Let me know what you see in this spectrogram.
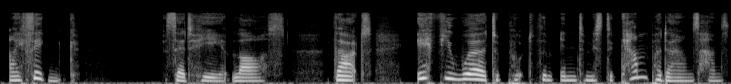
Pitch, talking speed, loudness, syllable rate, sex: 200 Hz, 140 wpm, -19 LUFS, 3.9 syllables/s, female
